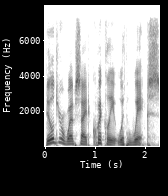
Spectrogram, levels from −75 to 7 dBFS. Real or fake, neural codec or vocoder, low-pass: fake; codec, 16 kHz, 4 kbps, X-Codec, HuBERT features, trained on balanced general audio; 7.2 kHz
